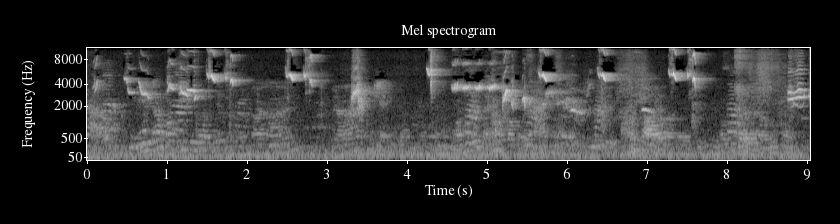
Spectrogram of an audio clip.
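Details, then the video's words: Forest Oriental magpie-robin singing for a female: lively, varied phrases of crisp high whistles, quick trills and downslurred notes, coming in bursts with short gaps. A faint low murmur is heard beneath. "Tiếng choè than rừng hót gọi mái"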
